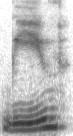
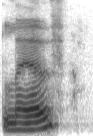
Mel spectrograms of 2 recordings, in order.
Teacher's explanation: The main difference here is that the I, my tongue is slightly lower in the mouth and it's lax. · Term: lax front vowel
